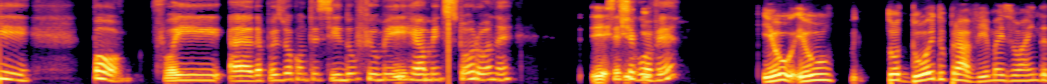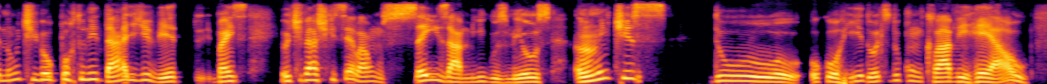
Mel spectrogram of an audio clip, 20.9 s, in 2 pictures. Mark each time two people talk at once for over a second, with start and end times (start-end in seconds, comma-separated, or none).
none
